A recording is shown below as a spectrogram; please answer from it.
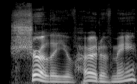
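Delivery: plain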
